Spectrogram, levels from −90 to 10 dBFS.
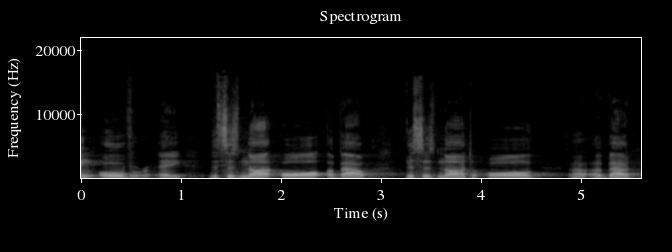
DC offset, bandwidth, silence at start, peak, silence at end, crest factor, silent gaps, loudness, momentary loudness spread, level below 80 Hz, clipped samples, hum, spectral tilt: under 0.1%; 16 kHz; 0 s; -16 dBFS; 0 s; 16 dB; none; -33 LUFS; 13 LU; -82 dBFS; under 0.1%; none; -5.5 dB/octave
